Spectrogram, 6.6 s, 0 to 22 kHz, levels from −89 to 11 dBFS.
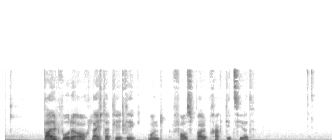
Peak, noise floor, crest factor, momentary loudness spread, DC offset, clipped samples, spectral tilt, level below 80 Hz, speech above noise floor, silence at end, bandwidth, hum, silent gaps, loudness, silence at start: -10 dBFS; -63 dBFS; 22 dB; 15 LU; under 0.1%; under 0.1%; -6 dB/octave; -62 dBFS; 34 dB; 1.7 s; 11.5 kHz; none; none; -30 LUFS; 0.15 s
